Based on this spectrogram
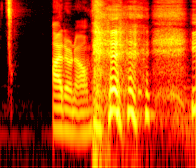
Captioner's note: laughs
